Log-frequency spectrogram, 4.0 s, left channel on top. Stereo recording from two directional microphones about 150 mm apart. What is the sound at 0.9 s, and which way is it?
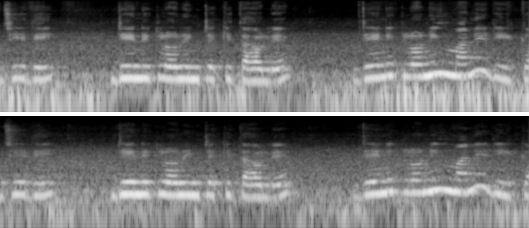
A woman's voice, 70° left (ahead or behind).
